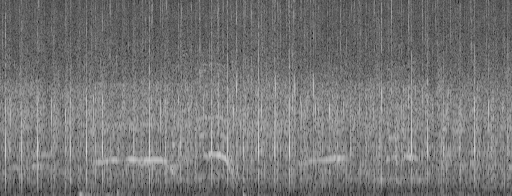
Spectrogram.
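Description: Concert audience applauding: dense, steady clapping, with a few voices calling out over it.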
